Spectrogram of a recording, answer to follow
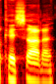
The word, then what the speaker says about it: Quesada: like a z in quesada if it's spelled with a z it's still pronounced like s oh yeah still quesada thank you um he's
